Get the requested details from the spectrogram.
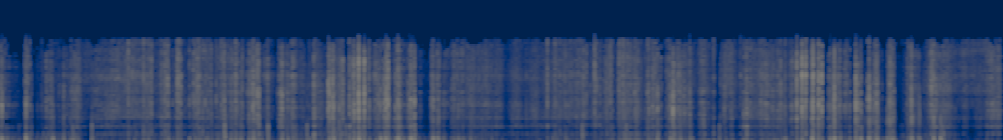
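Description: Fingernails of both hands scratch and tap across a hollow, empty red woven rattan basket. Dense, rustling scrapes mix with quick, dry taps over a low, hollow body resonance. The sound swells and fades in waves throughout the clip.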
